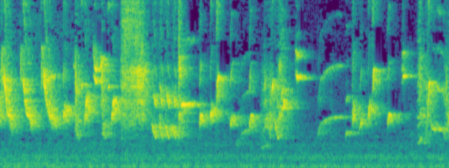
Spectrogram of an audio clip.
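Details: Continuous twittering song of a European goldfinch (Moroccan name steyla): fast jumbled chirps, liquid tinkles and short buzzy rolls run together with barely a break.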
